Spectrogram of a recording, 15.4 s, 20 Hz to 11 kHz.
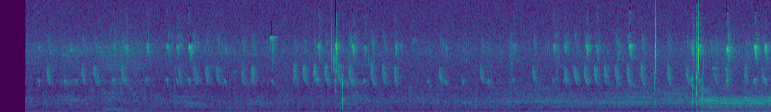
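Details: A lily bush cricket (Tylopsis lilifolia) in Sithonia, Greece, on 17 August 2017, gives a steady series of short, dry, high ticks over a low rumble.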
